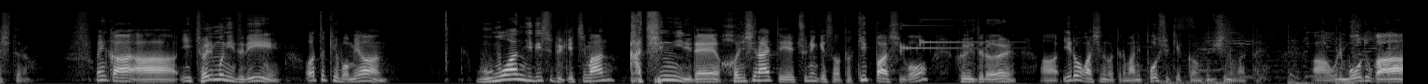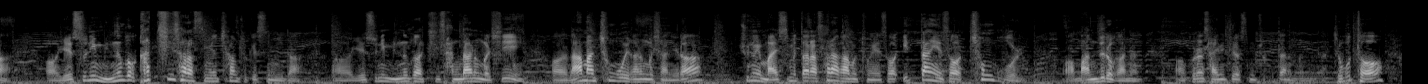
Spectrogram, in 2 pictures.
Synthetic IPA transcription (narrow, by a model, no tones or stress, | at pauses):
aɕʰi̥d̥ʌɾa̰ɡo | kɯɲik͈aait͡ɕʌɭmunidɯɾi | ʌt͈ʌkʰe̞bomjʌn | mumuɦaniɾis͈udoik͈et̚t͡ɕ͈imankat͡ɕʰiniɾe̞hʌnɕʰinɦaɭt͈e̞et͡ɕuɲimk͈e̞sʰʌtʌkip͈oɦaɕʰiɡokɯiɭdɯɾɯɾ | ʌ̰iɾoɡaɕʰinɯnɡʌtɯɾɯɭmaɲipos͈uik͈e̞t̚k͈ʌnmid͡ʑuɕʰinɯnɡʌk͈atʰajo | a̰uɾimoduɡaʌje̞sʰuɲimːinːɯnɡʌk̚k͈at͡ɕʰisʰaɾas͈ɯmjʌnt͡ɕʰamt͡ɕokʰe̞s͈ɯmɲida̰ʌje̞sʰuɲimːinːɯnɡʌk͈at͡ɕʰisʰandanɯnɡʌɕʰi | ʌnamant͡ɕʰʌŋɡuɡekanɯnɡʌɕʰiaɲiɾa | t͡ɕuɲimemaɭs͈ɯmeɭt͈aɾasʰaɾaɡamjɯntʰoŋe̞sʰʌʔit͈aŋe̞sʰʌt͡ɕʰʌŋɡuɡɯ̰ɭʌ̰mandɯɾʌɡanɯn | ʌ̰kɯɾʌnsʰaɭmidwejʌs͈ɯmjʌnt͡ɕo̥kʰe̞t͈anɯnɡʌmɲidat͡ɕʌbutʰʌ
